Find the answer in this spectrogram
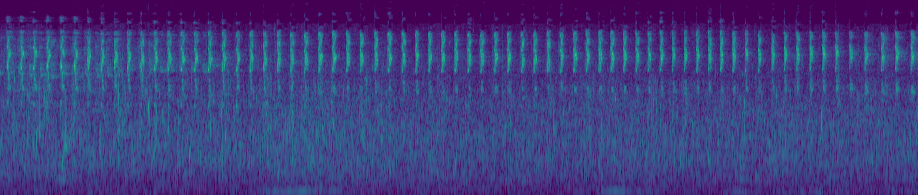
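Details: Trickling water accompanies a lovebird's tutoring song: an extended, very quick chain of shrill, buzzy chirps, nearly seven per second, with occasional faint low hums behind.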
